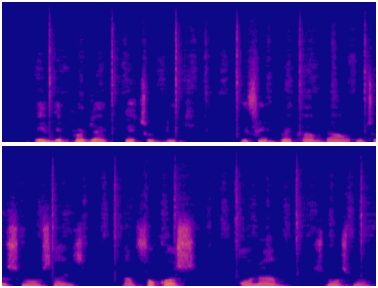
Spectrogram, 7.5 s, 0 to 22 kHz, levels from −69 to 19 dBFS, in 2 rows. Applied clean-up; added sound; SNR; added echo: classical method Wiener filter.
